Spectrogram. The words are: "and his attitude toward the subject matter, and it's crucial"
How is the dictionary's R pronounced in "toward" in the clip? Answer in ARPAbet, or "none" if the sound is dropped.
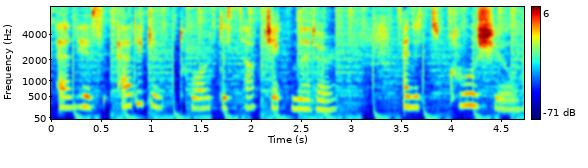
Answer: R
